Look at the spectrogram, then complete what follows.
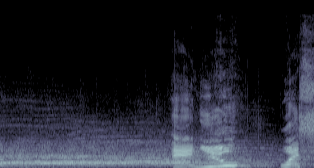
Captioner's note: cheers & applause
